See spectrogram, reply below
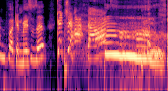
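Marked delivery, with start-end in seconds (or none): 1.1-3.3 very slow high wailing holler; stadium vendor hawking. Pretend. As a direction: wail it while laughing. Vendor crying as surgery fails.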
